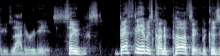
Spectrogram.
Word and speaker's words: Bethlehem: Francis of Aisi uh visits Bethlehem which he insists on pronouncing Blehem. He pronounced it like a sheep.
